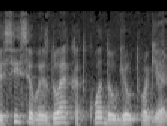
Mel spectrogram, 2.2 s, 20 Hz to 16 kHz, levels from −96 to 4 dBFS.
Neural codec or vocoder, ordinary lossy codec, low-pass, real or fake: none; MP3, 48 kbps; 14.4 kHz; real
